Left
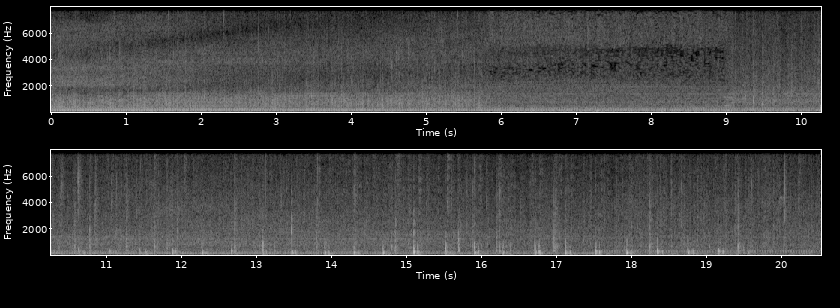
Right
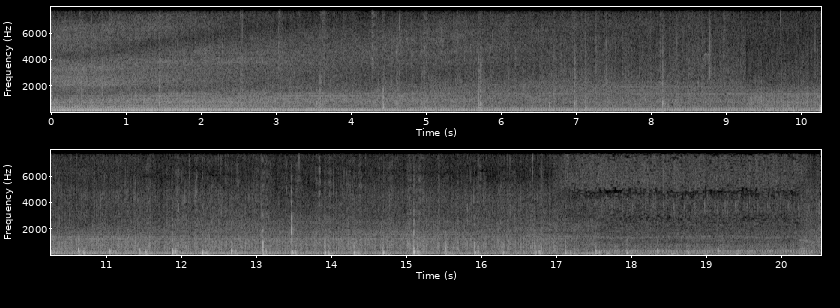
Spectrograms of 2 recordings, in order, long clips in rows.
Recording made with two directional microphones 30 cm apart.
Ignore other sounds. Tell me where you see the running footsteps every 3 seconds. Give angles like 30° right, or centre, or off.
off, off, off, 50° right, 20° right, 30° left, 60° left.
